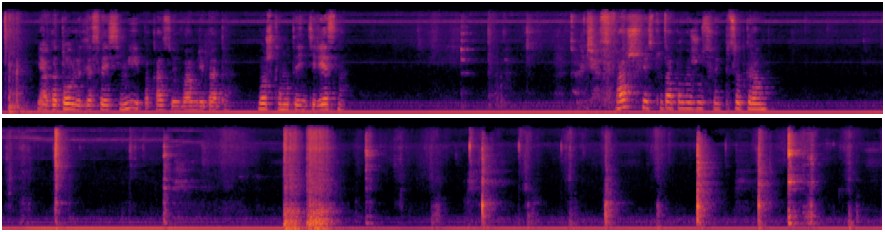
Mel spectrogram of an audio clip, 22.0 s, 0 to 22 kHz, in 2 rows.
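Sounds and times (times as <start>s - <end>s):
steady low hum: 0.0s - 22.0s
kitchen utensils knocking and scraping: 19.7s - 21.3s.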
